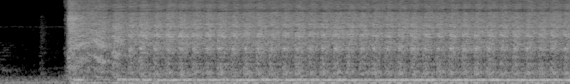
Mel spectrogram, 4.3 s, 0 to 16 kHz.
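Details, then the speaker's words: 1990 Dodge Grand Caravan LE, about 275 (thousand) on likely original engine, first start after at least 7 months storage: cranks once and catches quickly after priming, smooth even idle, no ticks or knocks, charging, oil pressure up; normal cold start. "No ticks, no noises. Once she primed, she came up. We're charging. Oil pressure is up and she's running."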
